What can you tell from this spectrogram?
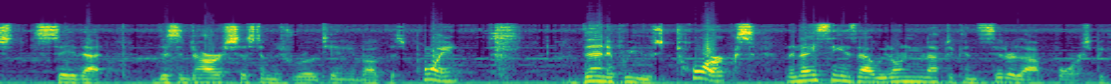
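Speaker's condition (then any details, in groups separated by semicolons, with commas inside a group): No condition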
